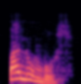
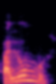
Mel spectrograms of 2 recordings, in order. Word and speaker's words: palumbus: Como verán, la primera U, la vocal posterior alta, es breve. Entonces, en latín se tenía que haber pronunciado palumbus, no palumbus.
